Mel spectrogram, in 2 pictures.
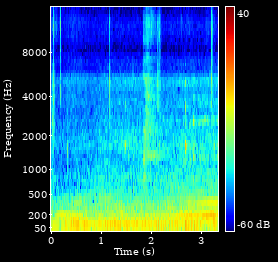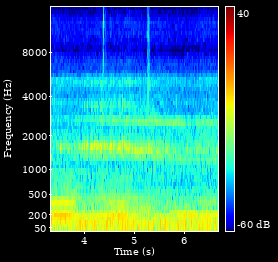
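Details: Car driven at steady speed with its driver-side wheel visibly tilted in and the steering wheel jerking violently back and forth: a heavy, low droning rumble pulsing with road speed. A severely misaligned wheel is scrubbing and shaking the car.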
